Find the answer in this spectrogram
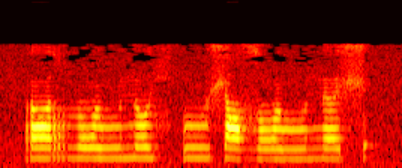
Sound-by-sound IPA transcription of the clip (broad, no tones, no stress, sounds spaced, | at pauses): ɾ ɔ r ðˤ uː n oː ç ʔ uː ʃ e zˤ uː n ə ʃ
